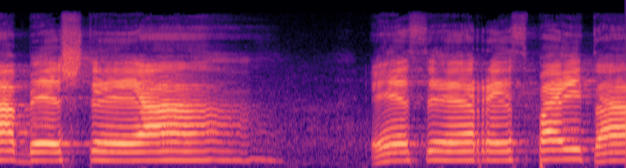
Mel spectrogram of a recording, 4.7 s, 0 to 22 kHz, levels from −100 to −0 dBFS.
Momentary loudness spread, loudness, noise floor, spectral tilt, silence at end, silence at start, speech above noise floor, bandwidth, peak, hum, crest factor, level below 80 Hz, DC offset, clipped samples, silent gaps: 11 LU; -18 LUFS; -55 dBFS; -2 dB/octave; 0 s; 0 s; 36 dB; 15.5 kHz; 0 dBFS; none; 20 dB; -64 dBFS; under 0.1%; under 0.1%; none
